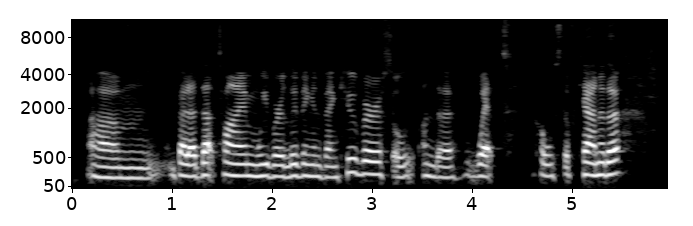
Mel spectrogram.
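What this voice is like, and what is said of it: French Canadian accent. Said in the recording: “I'm originally from Montreal, hence the French accent.”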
